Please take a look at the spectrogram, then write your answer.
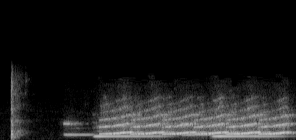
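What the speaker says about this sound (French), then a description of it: "J'en ai une qui fait ding-dong et l'autre qui joue les alarmes." A Mobotix security camera sounds a short ding-dong chime and a second unit plays an alarm tone, beginning with a brief click, then a warbling electronic siren-like alarm that holds steadily and loudly with no talk.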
